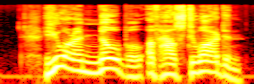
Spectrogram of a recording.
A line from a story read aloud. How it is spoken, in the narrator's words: Verna shouted at him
